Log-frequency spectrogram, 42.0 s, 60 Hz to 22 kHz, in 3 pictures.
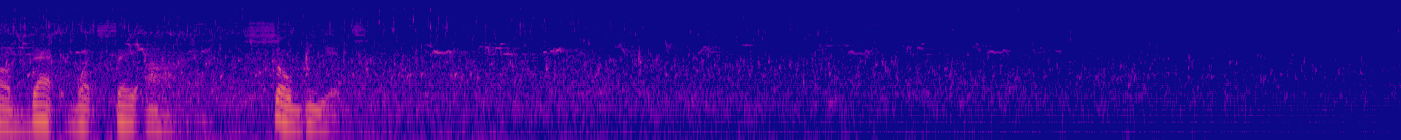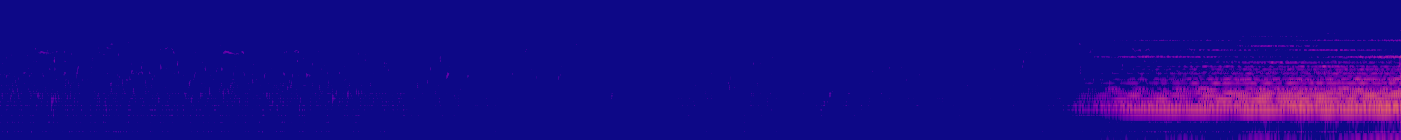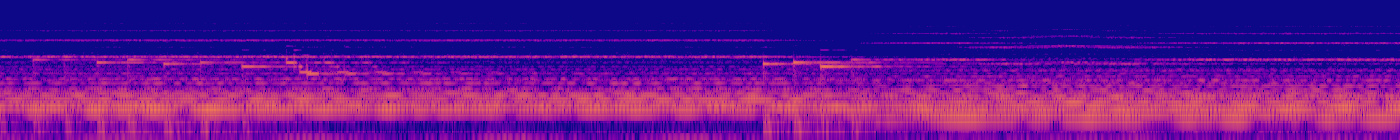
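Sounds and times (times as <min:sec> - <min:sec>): stream trickling: 0:00.0 - 0:42.0.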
